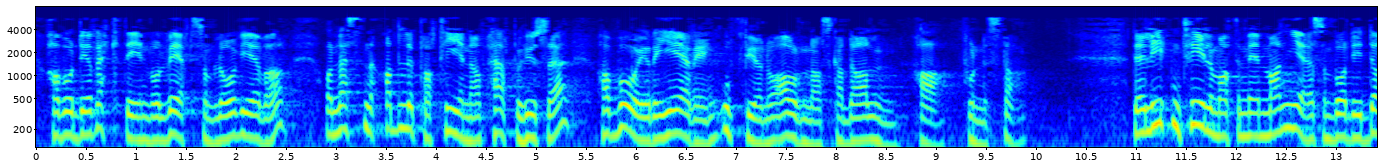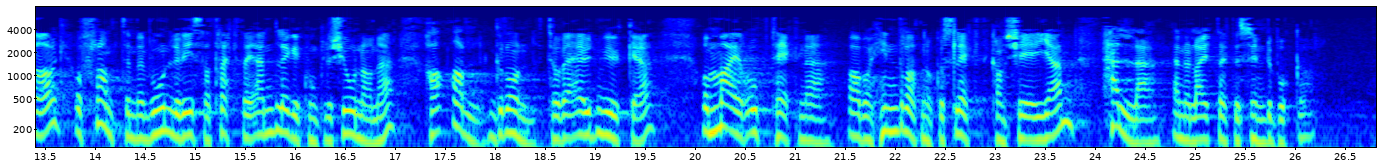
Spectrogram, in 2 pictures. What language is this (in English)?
Norwegian Nynorsk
